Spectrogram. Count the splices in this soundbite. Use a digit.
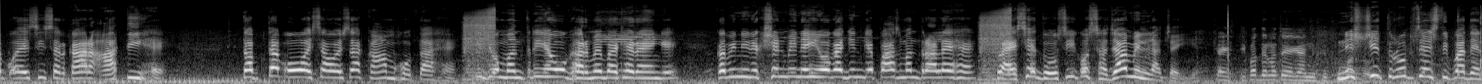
2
